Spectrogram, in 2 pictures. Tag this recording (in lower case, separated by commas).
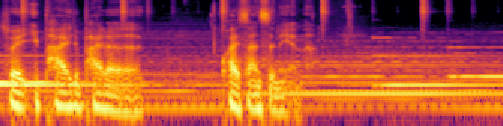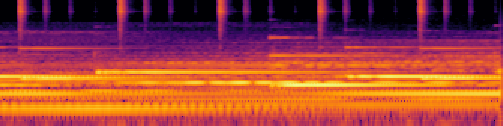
speech, music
